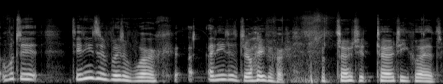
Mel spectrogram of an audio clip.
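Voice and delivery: terrible put-on Irish accent. Retelling what a man on parole offered, in a terrible Irish accent. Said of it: "That's a terrible Irish accent".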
